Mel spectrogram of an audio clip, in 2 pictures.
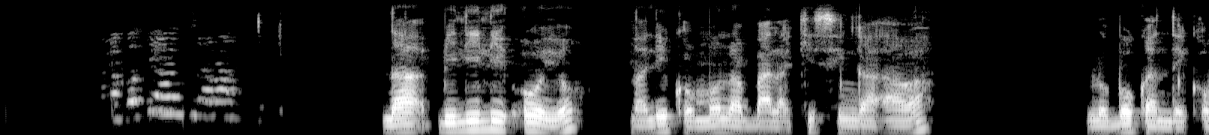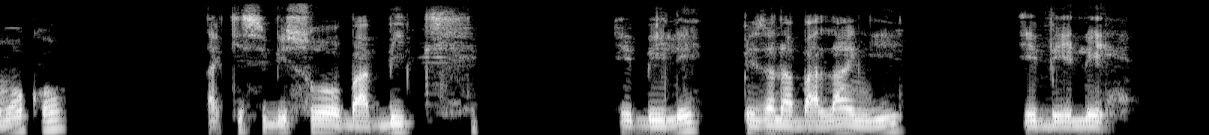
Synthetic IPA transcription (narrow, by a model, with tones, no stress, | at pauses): na˨bi˨li˦li˦ʔo˦jo˦ | na˨li˦ko˨mɔ˦na˨ba˨la˨ki˦si˦ŋɡa˦a˦wa˦ | lo˨bɔ˦kɔ˨ja˨nde˨kʰo˨mɔ˦kʰɔ˦ | la˨ki˦si˦bi˦so˦ba˨bi˦k | e˨be˨le˦ | pza˦na˨ba˨la˦ŋɡi˦ | e˨be˨le˦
